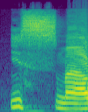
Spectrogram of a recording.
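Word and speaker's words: اسم: Ismun contoh empat dalam bait. Ah, itu contohnya adalah di surah ala'la ayat 1. Sabbihismaabbikal a'la. Maka kalau kita misalnya contohnya meminta murid berhenti ketika kita mengujinya, ayo bagaimana cara memul kata sabbih? Ah, maka langsung bacanya isma rabbikal a'la.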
